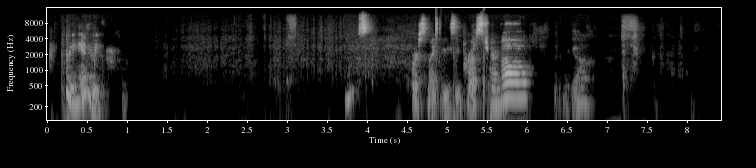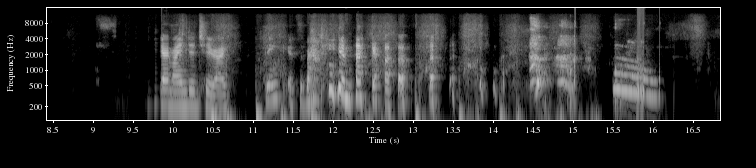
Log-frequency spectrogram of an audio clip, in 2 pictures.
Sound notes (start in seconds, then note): 11.7 laughs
